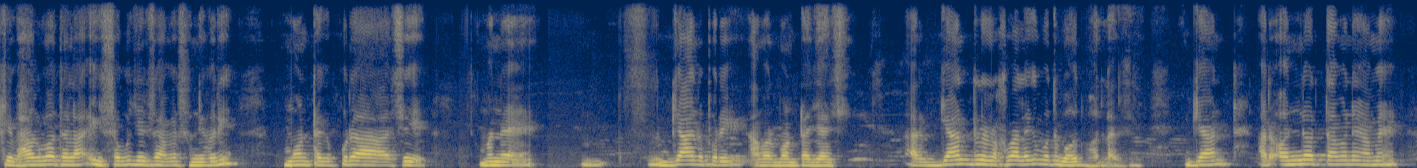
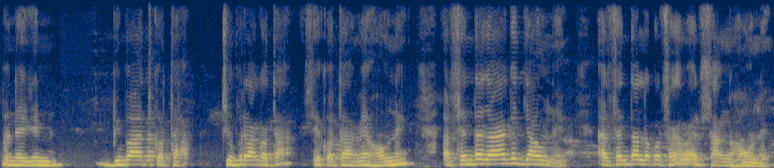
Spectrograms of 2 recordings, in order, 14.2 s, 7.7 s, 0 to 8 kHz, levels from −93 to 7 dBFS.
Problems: constant background noise, continuous background conversations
